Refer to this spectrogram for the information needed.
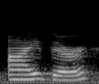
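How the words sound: The final R sound is clearly pronounced. "American speakers would pronounce like the R at the end, like I did it"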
